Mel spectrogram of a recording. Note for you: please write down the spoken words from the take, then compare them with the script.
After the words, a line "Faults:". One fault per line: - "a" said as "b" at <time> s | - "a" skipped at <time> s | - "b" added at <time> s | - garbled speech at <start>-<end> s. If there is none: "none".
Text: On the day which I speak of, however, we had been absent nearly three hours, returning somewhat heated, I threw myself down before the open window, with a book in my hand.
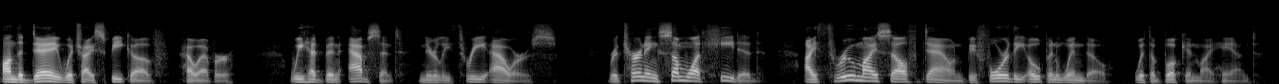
On the day which I speak of, however, we had been absent nearly three hours, returning somewhat heated, I threw myself down before the open window, with a book in my hand.
Faults:
none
